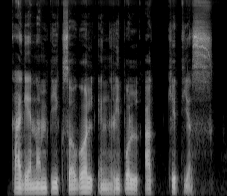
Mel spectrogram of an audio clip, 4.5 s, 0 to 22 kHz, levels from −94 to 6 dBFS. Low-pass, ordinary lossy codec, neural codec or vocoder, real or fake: none; none; vocoder, 44.1 kHz, 128 mel bands every 512 samples, BigVGAN v2; fake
